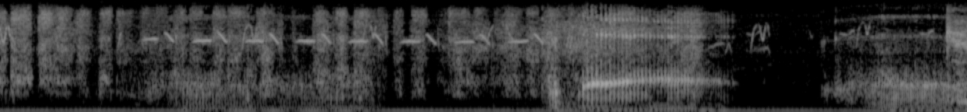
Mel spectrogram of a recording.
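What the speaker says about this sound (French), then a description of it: "Il est assis au milieu de la forêt et il ronfle." A creature snores in the middle of a forest, slow grunting rumbles rising and falling with each breath, moderately loud and close, with faint music in the background.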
